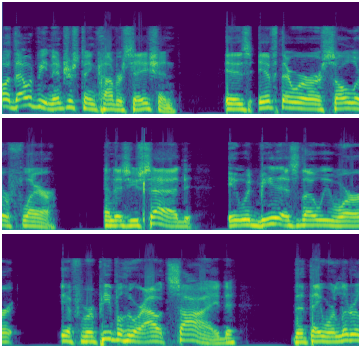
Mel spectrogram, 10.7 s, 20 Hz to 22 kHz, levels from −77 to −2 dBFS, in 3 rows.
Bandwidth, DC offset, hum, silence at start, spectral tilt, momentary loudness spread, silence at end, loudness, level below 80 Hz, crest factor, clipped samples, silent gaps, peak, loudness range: 10.5 kHz; 0.3%; none; 0 s; -5.5 dB/octave; 7 LU; 0 s; -12 LUFS; -38 dBFS; 12 dB; 0.2%; none; 0 dBFS; 1 LU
